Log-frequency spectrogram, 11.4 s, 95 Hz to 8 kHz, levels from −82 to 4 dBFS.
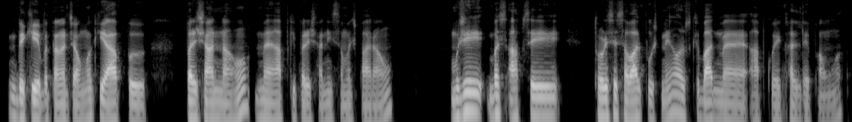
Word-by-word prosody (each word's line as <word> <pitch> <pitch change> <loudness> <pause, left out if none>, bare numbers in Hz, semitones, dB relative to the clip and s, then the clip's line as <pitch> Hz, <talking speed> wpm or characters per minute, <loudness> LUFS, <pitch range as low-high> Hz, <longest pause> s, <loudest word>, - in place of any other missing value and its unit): देखिए, 110 -1 +3
ये 100 - +5
बताना 95 0 +1
चाहूँगा 90 +4 -1
कि - - +3
आप 95 +1 +5 0.8
परेशान 100 0 +5
ना 95 -2 0
हो, 120 - -2
मैं 100 -2 -1
आपकी 95 0 -3
परेशानी 90 0 -5
समझ 90 -1 -10
पा 85 0 -2
रहा 85 - -5
हूँ। 130 - -6 0.8
मुझे 135 +5 +4
बस 125 -1 +1
आपसे 110 +3 +1 0.8
थोड़े-से 110 +2 +3
सवाल 105 -1 +4
पूछने 100 +1 -6
हैं 120 - -3
और 130 -2 0
उसके 110 -2 -10
बाद 95 -1 +4
मैं 90 -2 -1
आपको 90 +1 -9
एक 90 - -8
हल 85 -1 -3
दे 90 +1 -8
पाऊँगा। 85 +7 -10
95 Hz, 170 wpm, -24 LUFS, 90-110 Hz, 0.8 s, ये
